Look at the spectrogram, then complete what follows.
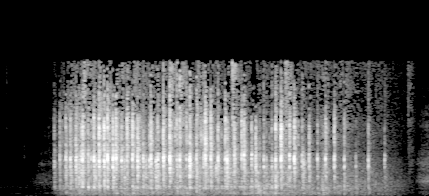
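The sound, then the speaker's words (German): A crank on mobile rolling shelving in an archive is turned, giving a steady, rapid mechanical clatter of gears and clicks that starts abruptly, runs for a few seconds, then winds down. “Übergänge von Themen während des Gesprächs zum Großteil auch hörbar gemacht erkennbar an dem Rotationsgeräusch, den unsere Rollregale im Archiv machen.”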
